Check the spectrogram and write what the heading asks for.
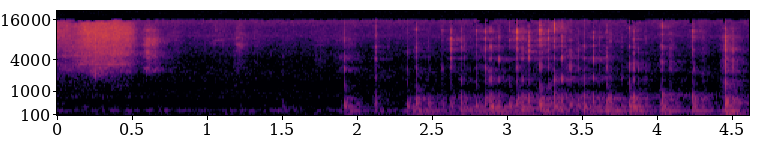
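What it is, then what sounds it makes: Synthetic frame drum head. Fingertips tap on the black synthetic head of a large hollow Remo Buffalo frame drum near the rim while it is held in front of the face. After a quiet stretch with a faint hiss, a run of soft, quick, uneven taps begins. Each gives a short hollow thump with a low, muted tone that dies away quickly.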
